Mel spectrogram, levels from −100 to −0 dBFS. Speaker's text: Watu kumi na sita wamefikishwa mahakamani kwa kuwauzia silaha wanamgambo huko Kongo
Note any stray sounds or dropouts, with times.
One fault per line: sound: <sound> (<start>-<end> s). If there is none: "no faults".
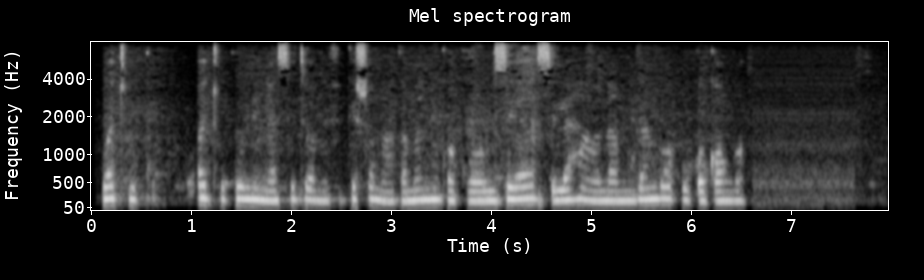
no faults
